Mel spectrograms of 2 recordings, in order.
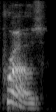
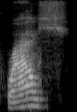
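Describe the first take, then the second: First: The vowel sounds like the one in go. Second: The vowel sounds like the one in cow. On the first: The speaker calls it right. "but it's pronounced prose" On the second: The speaker calls it wrong. "excuse my pronunciation of this word"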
